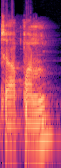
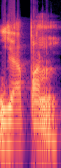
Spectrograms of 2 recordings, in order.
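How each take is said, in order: First: The word begins with a J sound. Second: The word begins with a Y sound. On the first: The speaker calls it wrong. "এখানে লেখা জাপান" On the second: The speaker calls it right. "জাপানের উচ্চারণটা হবে ইয়াপান"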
